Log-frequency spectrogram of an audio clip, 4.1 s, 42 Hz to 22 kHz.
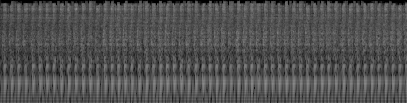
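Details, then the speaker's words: KTM single-cylinder motorcycle refitted with its original exhaust, replacing an aftermarket side can. A steady idle of about 3.5 pulses a second with a deep thump and no puffing, ticking or rattle; it drives much nicer. Normal idle. "But yeah, we're good, it's back. Again, it just drove so much nicer. Sounds great."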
